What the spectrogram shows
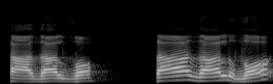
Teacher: زبان کا سرا اوپر کے دانتوں کے کنارے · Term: حروف لثویہ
